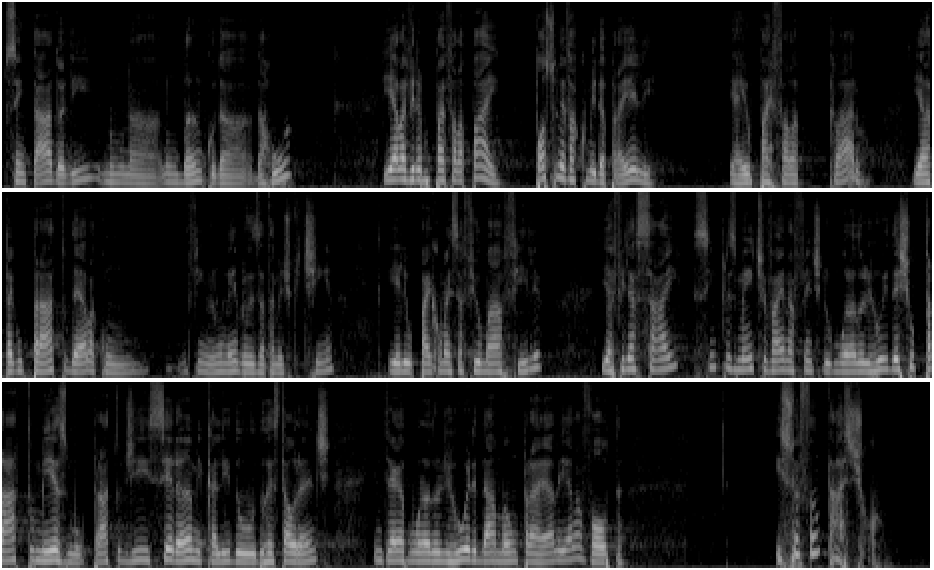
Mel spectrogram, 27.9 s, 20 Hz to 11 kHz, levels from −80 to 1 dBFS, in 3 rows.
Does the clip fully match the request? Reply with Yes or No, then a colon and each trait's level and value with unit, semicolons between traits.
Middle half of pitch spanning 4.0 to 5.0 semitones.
No: average, 3.4 semitones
